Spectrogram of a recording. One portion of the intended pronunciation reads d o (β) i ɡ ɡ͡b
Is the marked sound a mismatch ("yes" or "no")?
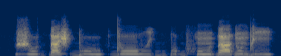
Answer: no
